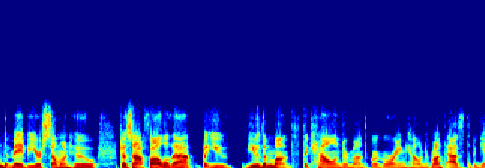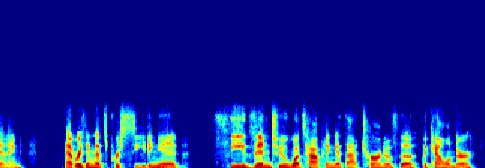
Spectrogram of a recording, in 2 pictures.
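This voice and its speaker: A woman's voice: lowish voice, a bit bright. A woman hosting an oracle card reading in an informal, conversational way, often repeating and listing words for emphasis. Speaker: host, oracle card reader.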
